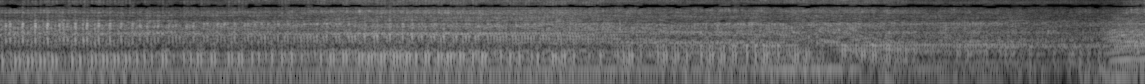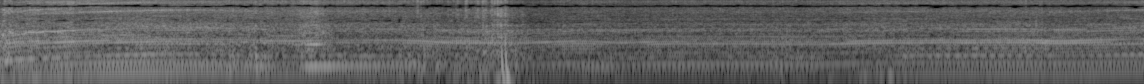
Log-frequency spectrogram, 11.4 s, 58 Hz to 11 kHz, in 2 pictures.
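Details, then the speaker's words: Craftsman WS210 weed eater after carburetor replacement that did not help; small engine buzzes roughly for a few seconds, then sags, wavers and fades out: engine dies after starting, cause unclear. "there she wrote and so now we get to crank it all over again"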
